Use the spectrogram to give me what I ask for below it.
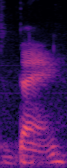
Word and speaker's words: bang: And read data from a website is the bash command, and the exclamation, by the way, is referred to as bang. That's how you pronounce it.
